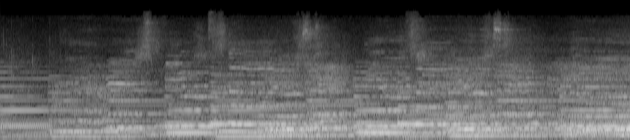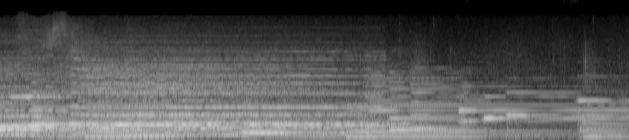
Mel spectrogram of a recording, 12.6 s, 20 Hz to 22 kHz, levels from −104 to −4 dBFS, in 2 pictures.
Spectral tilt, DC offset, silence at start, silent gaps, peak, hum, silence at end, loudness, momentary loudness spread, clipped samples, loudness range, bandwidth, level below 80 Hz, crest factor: -7 dB/octave; under 0.1%; 0 s; none; -14 dBFS; none; 0 s; -32 LUFS; 10 LU; under 0.1%; 4 LU; 13 kHz; -74 dBFS; 16 dB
